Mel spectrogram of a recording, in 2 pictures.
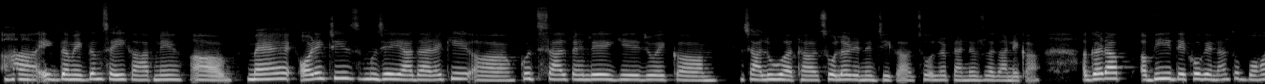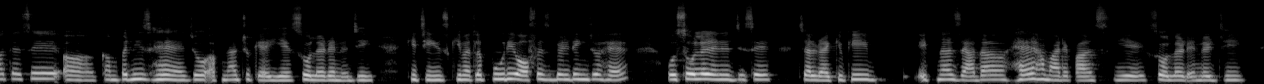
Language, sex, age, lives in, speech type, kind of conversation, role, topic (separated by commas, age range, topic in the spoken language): Hindi, female, 30-34, United States, conversation, unstructured, none, आपके अनुसार प्रदूषण कम करने के लिए सबसे बड़ा कदम क्या हो सकता है?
